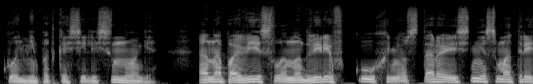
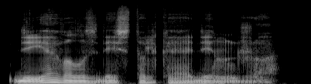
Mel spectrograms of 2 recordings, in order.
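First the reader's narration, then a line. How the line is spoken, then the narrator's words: Gentle. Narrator (Russian): мягко сказал Хэл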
